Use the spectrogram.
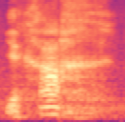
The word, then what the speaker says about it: Yachaach: It's two khas back to back. Yeah. Yeah. You gotta hear it on the end.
